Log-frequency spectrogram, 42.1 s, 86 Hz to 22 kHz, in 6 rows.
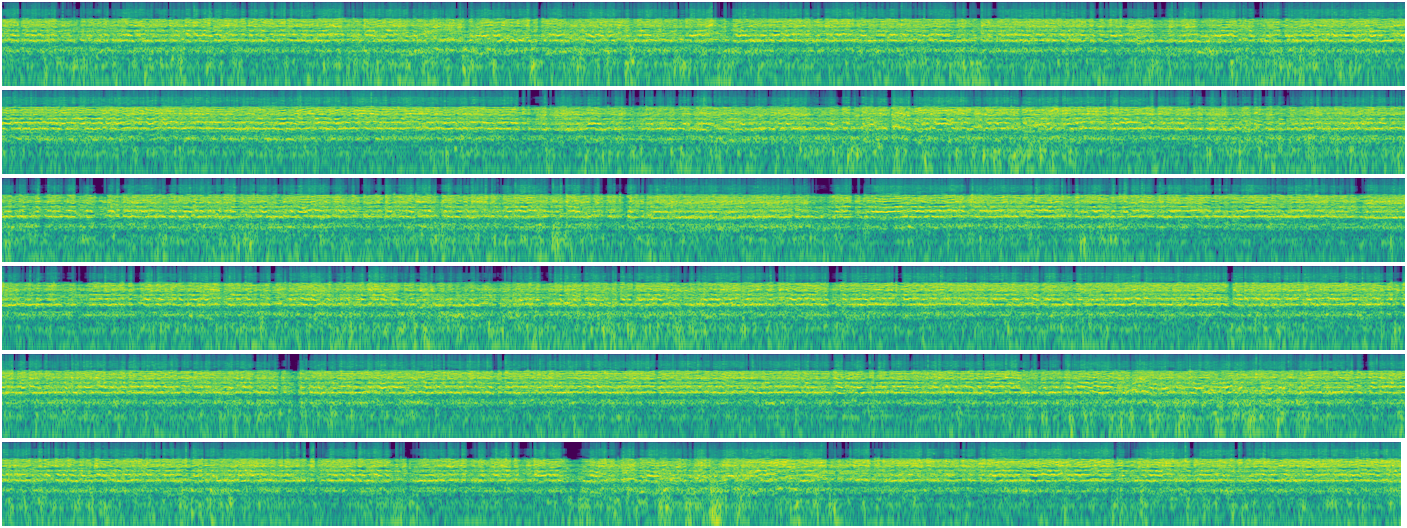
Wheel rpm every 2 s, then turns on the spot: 230, 230, 230, 230, 230, 230, 230, 230, 220, 230, 230, 230, 230, 230, 240, 230, 230, 240, 240, 240, 240.
none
